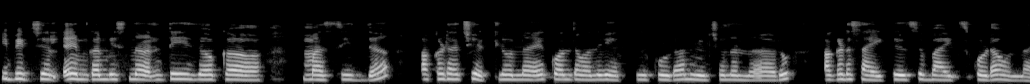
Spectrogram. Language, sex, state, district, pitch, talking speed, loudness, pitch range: Telugu, female, Andhra Pradesh, Visakhapatnam, 225 Hz, 140 wpm, -17 LUFS, 210-235 Hz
